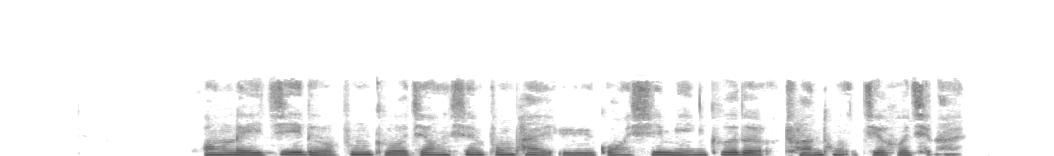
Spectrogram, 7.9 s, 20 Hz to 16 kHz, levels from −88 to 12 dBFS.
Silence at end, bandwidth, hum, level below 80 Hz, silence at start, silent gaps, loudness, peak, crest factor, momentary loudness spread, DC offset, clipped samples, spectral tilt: 0.7 s; 8.2 kHz; none; -68 dBFS; 1.55 s; none; -30 LUFS; -16 dBFS; 16 dB; 6 LU; under 0.1%; under 0.1%; -5.5 dB/octave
